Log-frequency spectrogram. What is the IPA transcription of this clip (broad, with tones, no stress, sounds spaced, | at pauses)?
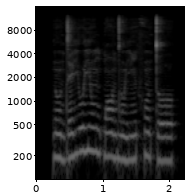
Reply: ɾ ũ˨ d e˨˦ j u˦ j ũ˦ ɡ͡b ɔ̃˧ d ũ˨ j ĩ˨˦ f ũ˦˨ t o˧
